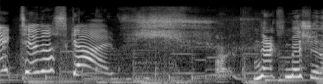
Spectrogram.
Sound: whooshing

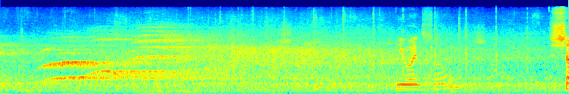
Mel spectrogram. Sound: audience cheering; audience applauding

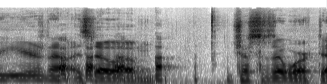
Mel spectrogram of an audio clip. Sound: both laughing

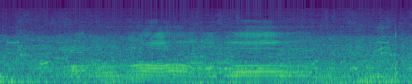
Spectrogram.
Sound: moaning

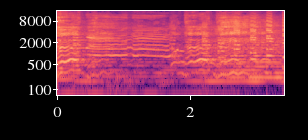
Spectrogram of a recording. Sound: screams

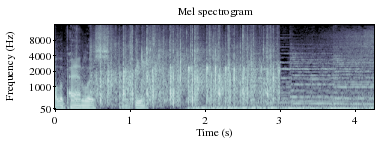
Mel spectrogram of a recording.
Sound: applause

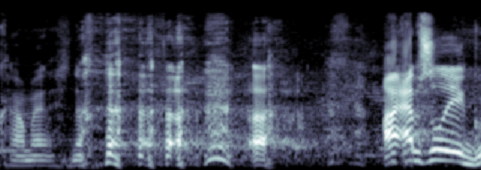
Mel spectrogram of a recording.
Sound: laughter

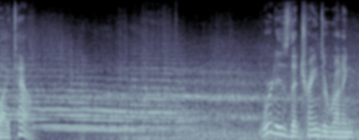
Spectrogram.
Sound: train passing

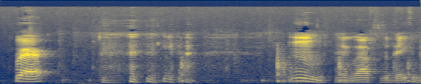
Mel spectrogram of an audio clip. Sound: laughs

